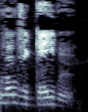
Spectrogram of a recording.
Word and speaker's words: Ninja Gaiden: It's pronounced Ninja Gaiden. – Ninja Gaiden.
